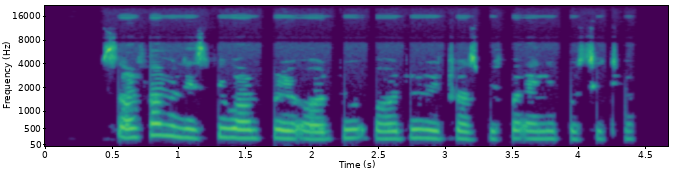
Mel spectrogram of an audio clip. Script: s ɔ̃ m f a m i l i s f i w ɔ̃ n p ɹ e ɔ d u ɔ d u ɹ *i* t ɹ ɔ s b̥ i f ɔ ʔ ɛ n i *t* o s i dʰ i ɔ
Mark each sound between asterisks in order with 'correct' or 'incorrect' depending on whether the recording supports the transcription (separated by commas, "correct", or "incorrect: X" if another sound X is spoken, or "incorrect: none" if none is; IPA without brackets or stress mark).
correct, incorrect: p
